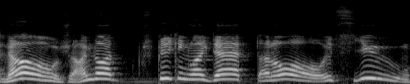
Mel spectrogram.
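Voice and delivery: angry, very high voice. Retelling a friend's reply after being told off: imitating someone getting mad. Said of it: "she got mad".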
